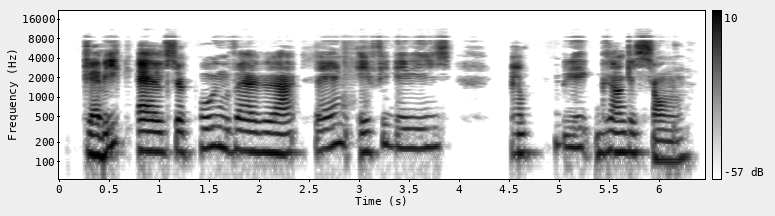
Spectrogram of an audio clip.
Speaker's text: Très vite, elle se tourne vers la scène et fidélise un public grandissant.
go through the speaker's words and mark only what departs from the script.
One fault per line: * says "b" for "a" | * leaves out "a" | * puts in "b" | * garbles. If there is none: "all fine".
all fine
